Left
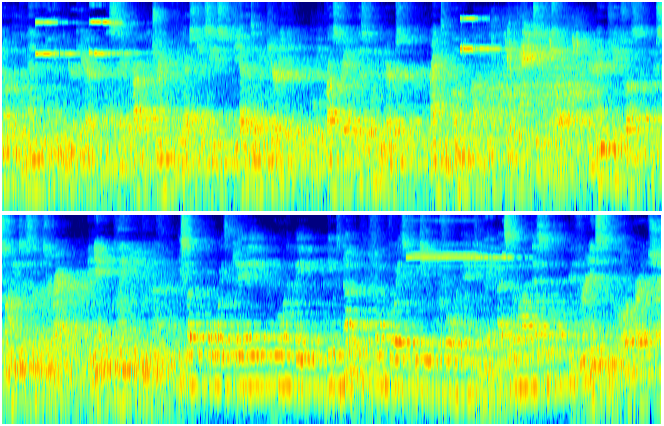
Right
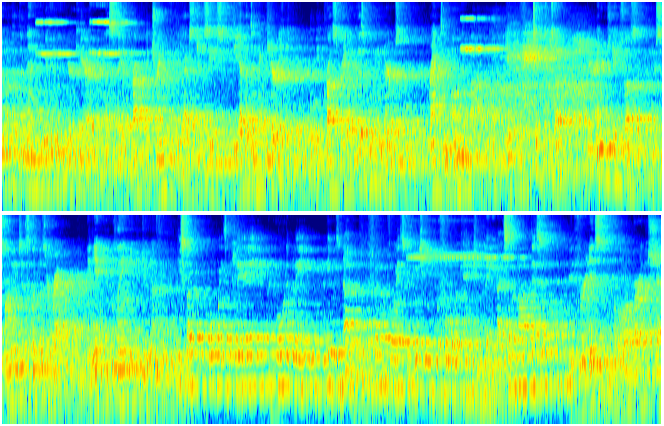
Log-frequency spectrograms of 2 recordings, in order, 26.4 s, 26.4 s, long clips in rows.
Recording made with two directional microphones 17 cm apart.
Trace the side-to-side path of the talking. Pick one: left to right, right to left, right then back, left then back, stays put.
stays put.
